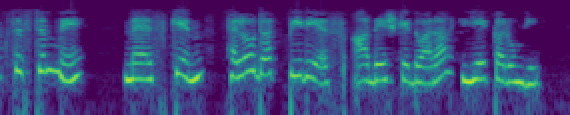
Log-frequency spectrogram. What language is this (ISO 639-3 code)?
hin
